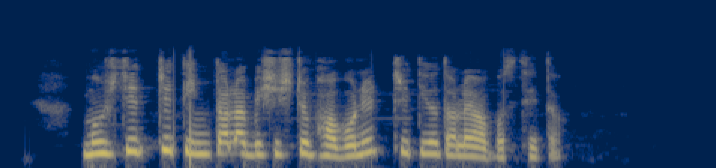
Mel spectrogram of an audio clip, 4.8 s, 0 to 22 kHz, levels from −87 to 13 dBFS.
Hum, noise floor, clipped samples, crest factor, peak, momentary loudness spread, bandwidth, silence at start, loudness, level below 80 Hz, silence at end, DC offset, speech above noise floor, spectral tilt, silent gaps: none; -84 dBFS; under 0.1%; 16 dB; -2 dBFS; 10 LU; 7.2 kHz; 0.55 s; -17 LUFS; -56 dBFS; 1.05 s; under 0.1%; 68 dB; -5.5 dB/octave; none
